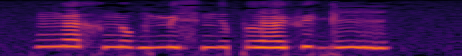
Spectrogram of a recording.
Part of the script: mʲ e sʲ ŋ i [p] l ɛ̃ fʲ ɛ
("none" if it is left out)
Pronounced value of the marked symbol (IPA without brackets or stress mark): p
